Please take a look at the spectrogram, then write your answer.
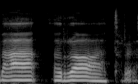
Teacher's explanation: we have the open A at the beginning of the word and then we have the closed A at the end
